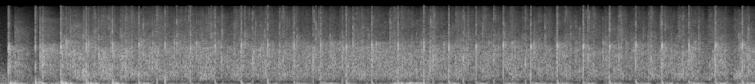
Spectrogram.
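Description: Audience applauding: many people clapping together in a steady round that starts abruptly.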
